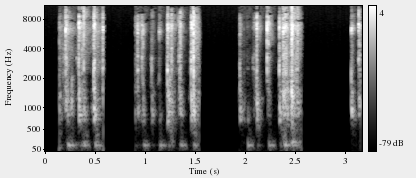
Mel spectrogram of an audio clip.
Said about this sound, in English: Oh, I can hear you typing, so I'll keep going.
